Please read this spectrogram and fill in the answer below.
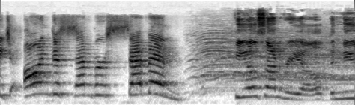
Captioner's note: cheers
